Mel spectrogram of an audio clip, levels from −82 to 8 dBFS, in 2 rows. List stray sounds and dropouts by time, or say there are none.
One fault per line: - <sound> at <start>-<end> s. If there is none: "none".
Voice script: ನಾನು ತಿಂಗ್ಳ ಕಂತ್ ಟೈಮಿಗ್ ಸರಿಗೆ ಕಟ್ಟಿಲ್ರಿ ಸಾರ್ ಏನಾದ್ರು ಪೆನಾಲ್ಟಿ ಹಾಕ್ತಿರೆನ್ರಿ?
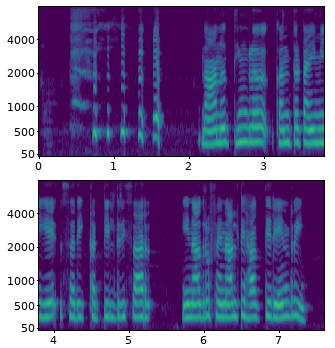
- laugh at 0.4-1.7 s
